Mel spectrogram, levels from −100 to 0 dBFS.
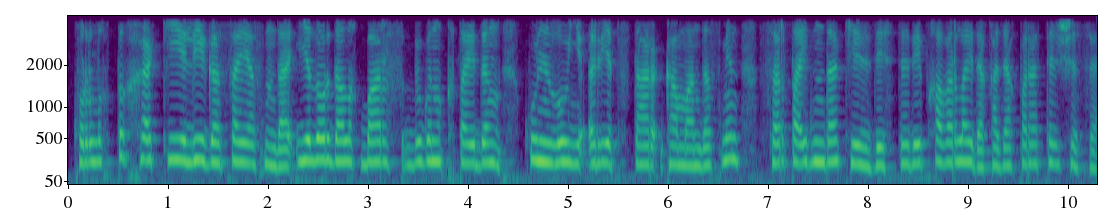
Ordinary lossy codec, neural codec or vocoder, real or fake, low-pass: none; none; real; 3.6 kHz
